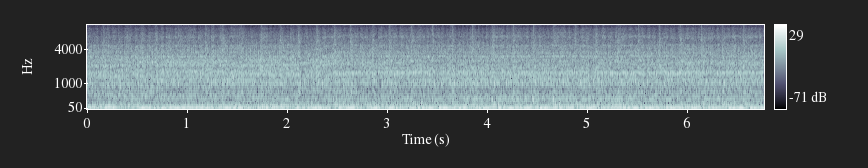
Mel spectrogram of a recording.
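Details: Jet boat engine with freshly rebuilt carbs, on a water hose: low steady rumble, fairly even beat, no misses or knocks over water splash; sounds healthy.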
